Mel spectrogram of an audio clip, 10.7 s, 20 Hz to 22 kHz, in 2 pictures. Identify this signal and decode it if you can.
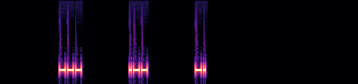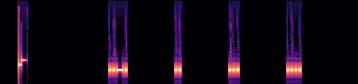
Morse code, heard as a keyed tone, about 40 wpm, spaced as for 11 wpm, 700 Hz. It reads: OWN FISH
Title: 8x Character Spacing - Top 300 Words - 40wpm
